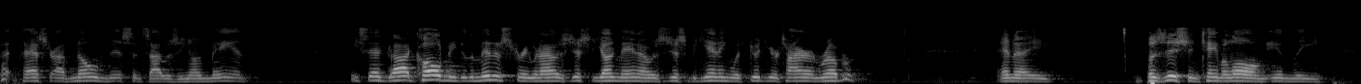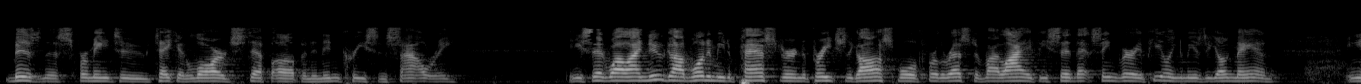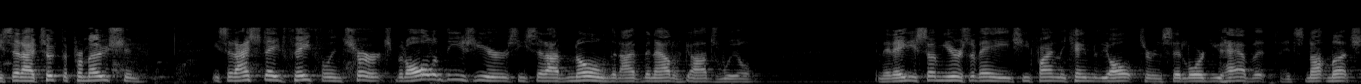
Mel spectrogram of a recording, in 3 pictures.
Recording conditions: large echoing room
